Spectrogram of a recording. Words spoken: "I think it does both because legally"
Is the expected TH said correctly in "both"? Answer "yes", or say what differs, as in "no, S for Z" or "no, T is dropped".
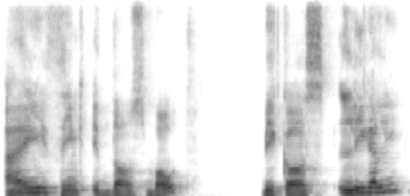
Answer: no, T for TH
